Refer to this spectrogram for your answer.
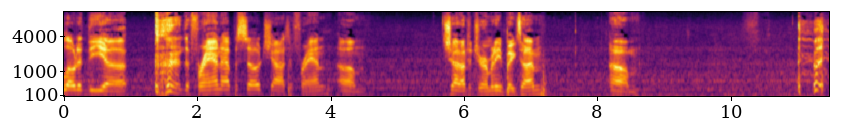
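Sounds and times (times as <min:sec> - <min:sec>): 
speech: 0:00.0 - 0:04.6, 0:05.7 - 0:07.3, 0:08.2 - 0:08.7, 0:11.2 - 0:11.4
person clearing throat: 0:01.4 - 0:01.8, 0:11.0 - 0:11.4
person coughing: 0:01.4 - 0:01.8, 0:11.0 - 0:11.4.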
